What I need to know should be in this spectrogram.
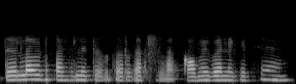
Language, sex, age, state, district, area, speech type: Odia, female, 18-30, Odisha, Nabarangpur, urban, conversation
